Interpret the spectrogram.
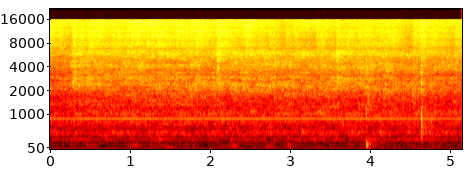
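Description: Chopped onions and mushrooms sizzling steadily in oil in a frying pan as raw ground beef is spooned in, with a few faint clicks from the spoon.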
